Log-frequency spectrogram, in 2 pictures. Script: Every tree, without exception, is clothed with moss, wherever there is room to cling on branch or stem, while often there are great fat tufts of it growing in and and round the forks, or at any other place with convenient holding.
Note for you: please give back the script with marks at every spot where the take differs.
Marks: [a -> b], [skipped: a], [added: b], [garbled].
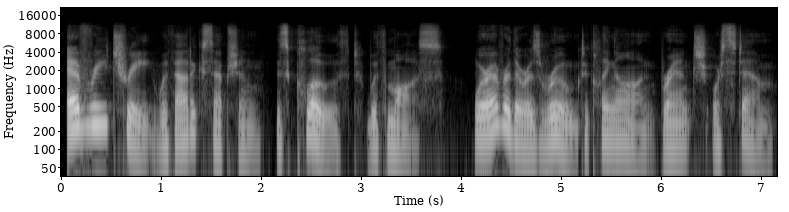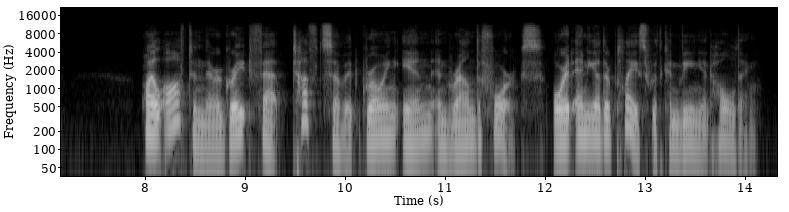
Every tree, without exception, is clothed with moss, wherever there is room to cling on branch or stem, while often there are great fat tufts of it growing in and [skipped: and] round the forks, or at any other place with convenient holding.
